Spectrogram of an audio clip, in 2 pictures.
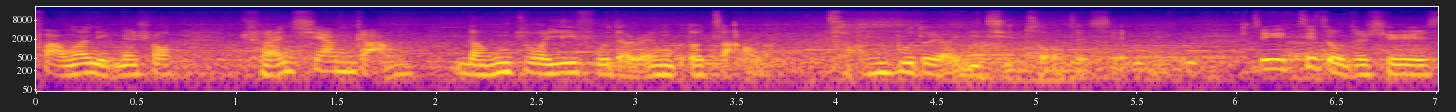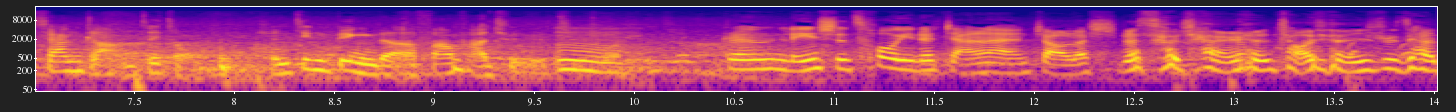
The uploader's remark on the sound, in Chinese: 无中生有 — 香港电影美术及服装造型展 特约观展团。这一期是导览的录音。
